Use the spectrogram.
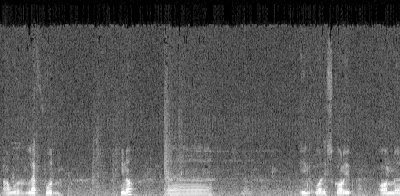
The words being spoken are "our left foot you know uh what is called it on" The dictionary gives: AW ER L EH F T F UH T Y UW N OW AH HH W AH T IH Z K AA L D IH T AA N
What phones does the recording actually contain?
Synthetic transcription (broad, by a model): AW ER L EH F T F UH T Y UW N OW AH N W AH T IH S K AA L IH T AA N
